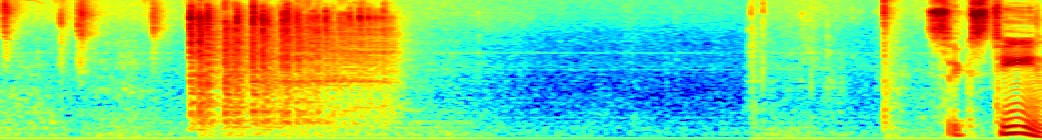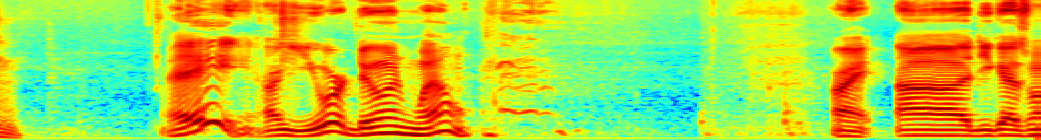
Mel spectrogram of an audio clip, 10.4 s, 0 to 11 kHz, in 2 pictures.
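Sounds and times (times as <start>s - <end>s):
dice clattering onto a hard table in a tabletop game: 0.0s - 2.1s
speech: 4.7s - 5.4s, 6.0s - 7.8s, 9.4s - 10.4s.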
